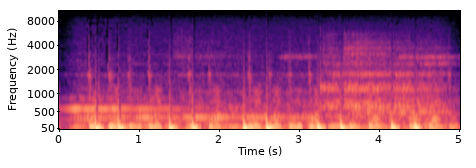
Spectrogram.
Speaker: what we are actually hearing is a powerful opening and closing of these four valves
